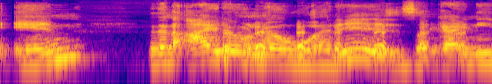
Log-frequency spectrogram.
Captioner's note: laughs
